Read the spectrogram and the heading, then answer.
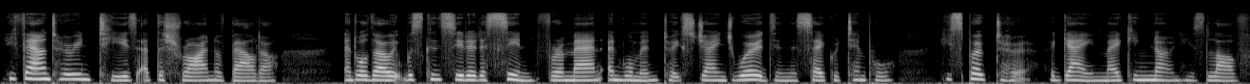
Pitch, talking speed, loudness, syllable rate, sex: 195 Hz, 180 wpm, -20 LUFS, 4.7 syllables/s, female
